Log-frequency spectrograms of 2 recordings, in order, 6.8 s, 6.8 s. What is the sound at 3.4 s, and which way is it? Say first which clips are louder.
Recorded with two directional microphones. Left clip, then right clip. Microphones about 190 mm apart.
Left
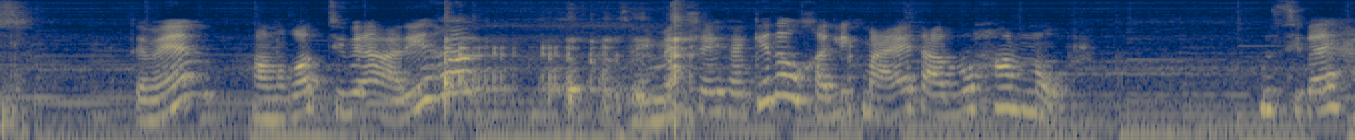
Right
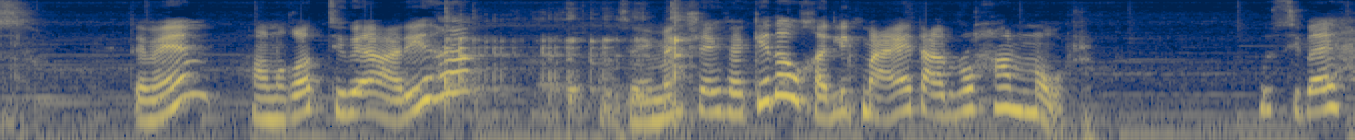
A woman's voice: right 11 dB; 55° right (ahead or behind).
